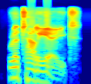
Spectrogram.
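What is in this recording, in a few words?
"retaliate", British English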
